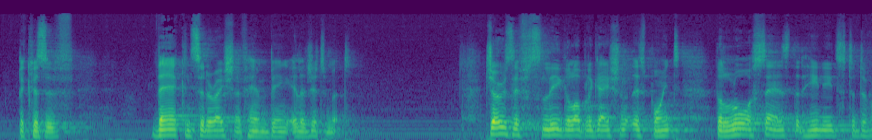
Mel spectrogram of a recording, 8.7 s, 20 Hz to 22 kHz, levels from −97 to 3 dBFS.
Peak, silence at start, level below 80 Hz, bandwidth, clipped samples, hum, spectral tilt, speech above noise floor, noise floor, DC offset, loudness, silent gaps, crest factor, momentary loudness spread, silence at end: -4 dBFS; 0.2 s; -58 dBFS; 15.5 kHz; under 0.1%; none; -5 dB/octave; 31 dB; -56 dBFS; under 0.1%; -26 LUFS; none; 24 dB; 11 LU; 0 s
